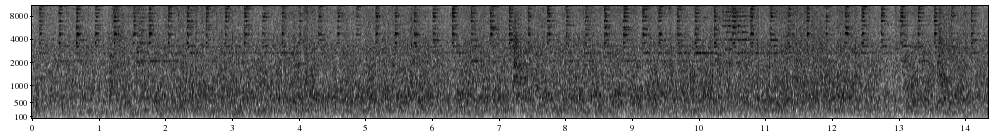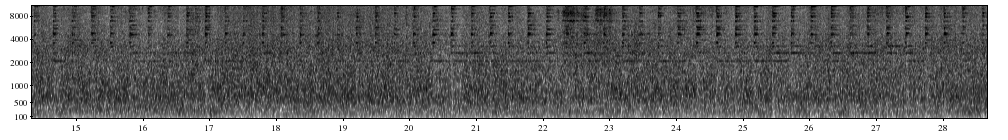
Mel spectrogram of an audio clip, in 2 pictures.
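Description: Freight train of autorack cars rolling steadily past a grade crossing, its wheels running over the rails. A railroad crossing signal bell rings in rapid, even strokes throughout.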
